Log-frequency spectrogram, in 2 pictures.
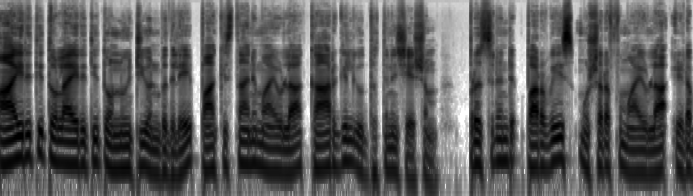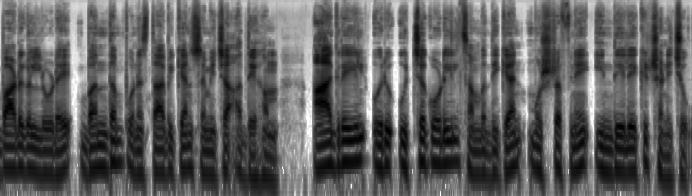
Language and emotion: Malayalam, neutral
